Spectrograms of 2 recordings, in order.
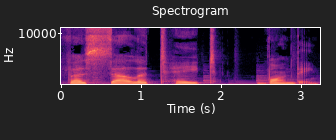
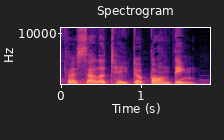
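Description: First: The t of facilitate is held and not released. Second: An extra sound follows the t of facilitate. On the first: The speaker calls it right. "一定是facilitate bonding。这个tate 的这个t 是没有出来的" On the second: The speaker calls it wrong. "一定不能变成facilitate bonding，你这个变成多了一个音出来了"

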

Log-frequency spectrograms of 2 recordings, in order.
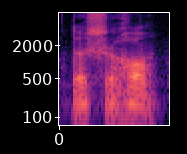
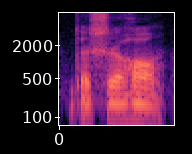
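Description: The two takes are said the same way.

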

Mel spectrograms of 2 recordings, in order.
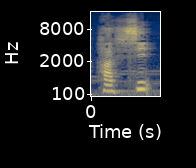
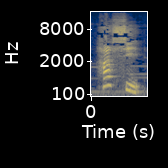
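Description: First: The first syllable is low, the second high. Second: The first syllable is high, the second low. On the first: It means bridge. "如果第一拍低，第二拍高的话，这时候就要念哈西" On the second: It means chopsticks. "如果第一拍高，第二拍低，就念哈西"

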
